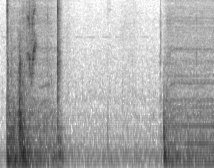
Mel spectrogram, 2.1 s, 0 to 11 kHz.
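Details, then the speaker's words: 1987 Toyota Camry LE (very early 1987, built late 1986), 4-cylinder, engine not running: power window switch clunks, then steady motor hum with slight whine as the glass travels; that window is a little noisy but works normally. "you can hold the button down that one's a little noisy but just the same"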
